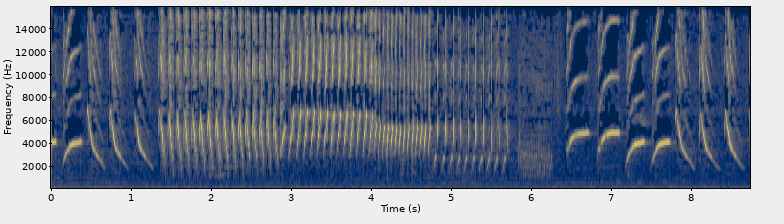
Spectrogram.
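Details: Canary song meant to prompt other canaries to answer: a few sharp downward-sweeping whistles, then a long, fast, buzzy rolling trill shifting into a second rapid trill, a short gap, and more hooked descending whistles, over a faint low hum.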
